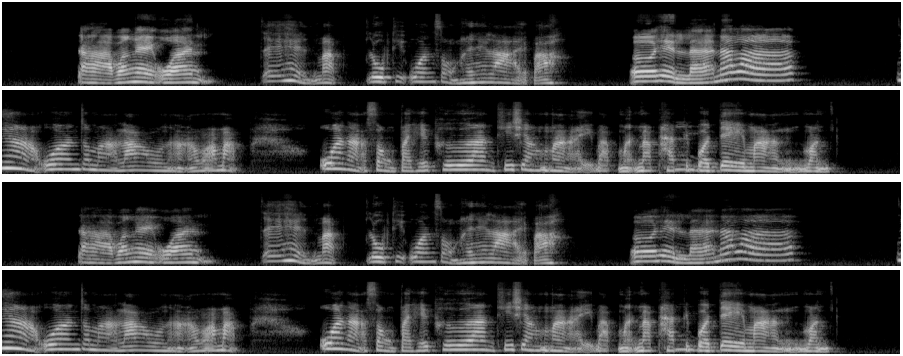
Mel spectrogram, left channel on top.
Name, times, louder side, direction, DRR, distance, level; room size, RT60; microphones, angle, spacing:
voice 1, 0.8-2.1 6.3-7.9 15.7-16.2, left 5 dB, 75° left, 0.8 m, -18 dB
voice 2, 2.6-3.3 3.6-5.6 8.9-17.3, equal, 5° right, 0.5 m, -21 dB
12.0 x 6.2 x 3.4 m
head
